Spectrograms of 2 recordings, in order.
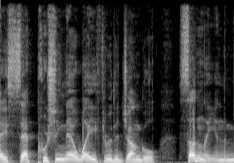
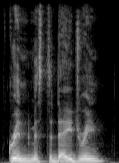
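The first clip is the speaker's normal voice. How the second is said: plain reading voice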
